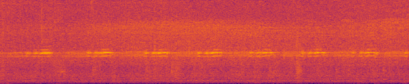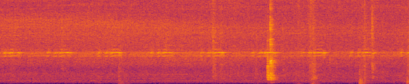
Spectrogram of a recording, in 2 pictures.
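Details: Honey bees from an exposed hive inside a shed in San Benito, Texas, disturbed during removal and relocation; a steady droning hum with a thin high whine throughout, broken by occasional knocks and sharp clicks from the work.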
